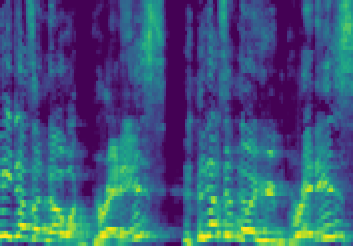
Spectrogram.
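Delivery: very high, loud words giggled through laughter. Retelling what a woman said about the sommelier, acting out laughing while talking. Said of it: "bursts out laughing".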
